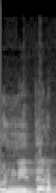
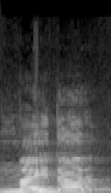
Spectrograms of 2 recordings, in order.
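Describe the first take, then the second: First: The first vowel sounds like 'ee'. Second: The first vowel sounds like 'eye'. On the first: "निदर भी बोल सकते हैं" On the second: "नाइदर को"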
